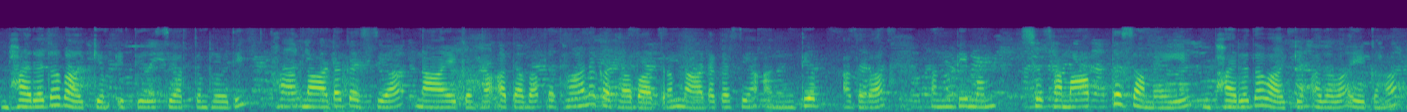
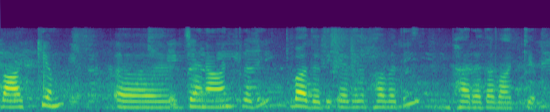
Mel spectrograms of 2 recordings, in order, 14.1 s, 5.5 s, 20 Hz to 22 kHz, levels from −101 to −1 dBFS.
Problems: constant background noise, continuous background conversations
